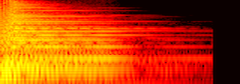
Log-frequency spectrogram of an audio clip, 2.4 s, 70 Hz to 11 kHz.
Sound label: F sharp 7th Sharp 9th; F#7#9 Chord {2 1 2 2 X 0} strummed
